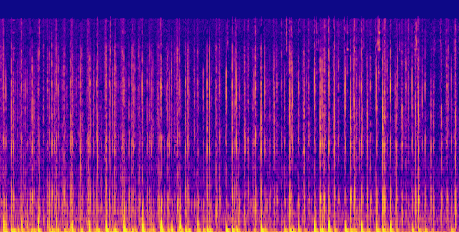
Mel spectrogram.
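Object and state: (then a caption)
Printed paper strip. A long, thin sheet of printed paper is held taut close to the microphone and tapped and rubbed with the fingertips. A dense run of quick, dry taps and papery rustles follows, with soft low thumps under brief, bright crackles that die away almost instantly.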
